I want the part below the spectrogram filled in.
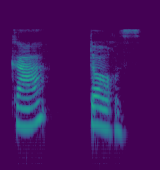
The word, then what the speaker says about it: quatorze: Quatorze, quatorze. This U after Q doesn't affect the pronunciation. Q-U-A se prononce K, quatorze. 15, quinze, quinze.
